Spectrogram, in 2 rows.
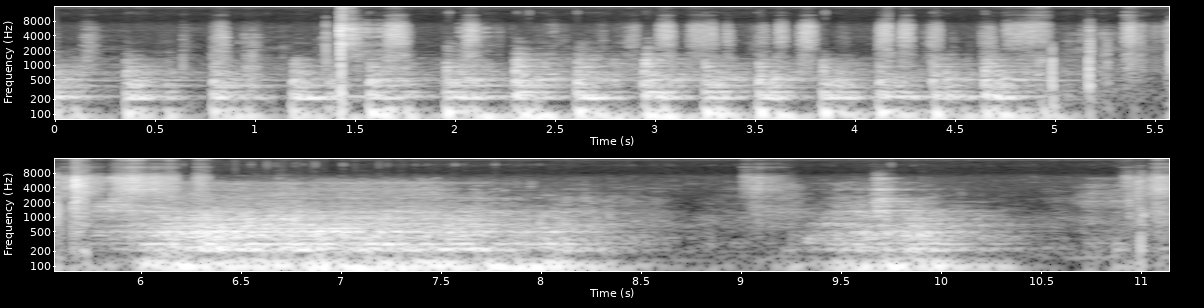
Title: Hotpoint WM74 Bearing knocking noise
